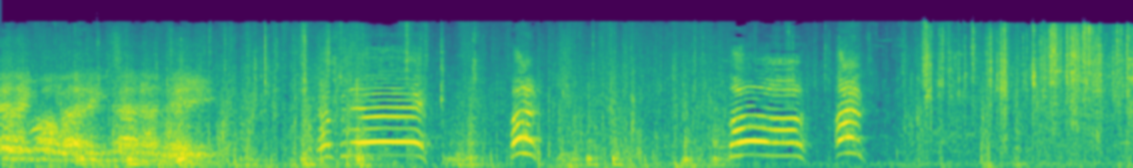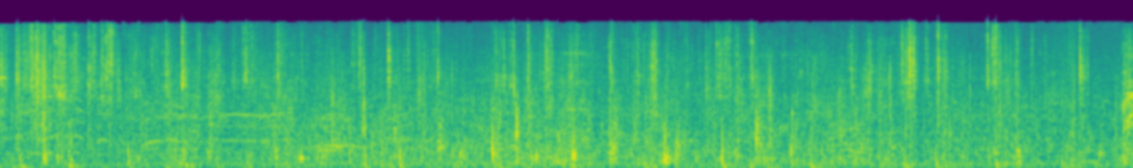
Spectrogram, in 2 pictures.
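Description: The end of a marching song sung by a body of men, followed by loud, wavering cries of a farm animal, heard twice in quick pairs about four and seven seconds in. After that comes the steady clatter and shuffle of many marching feet and equipment on a dirt road.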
